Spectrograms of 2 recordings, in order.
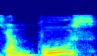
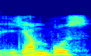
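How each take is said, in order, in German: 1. Die Betonung liegt auf der zweiten Silbe. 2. Die Betonung liegt auf der ersten Silbe.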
